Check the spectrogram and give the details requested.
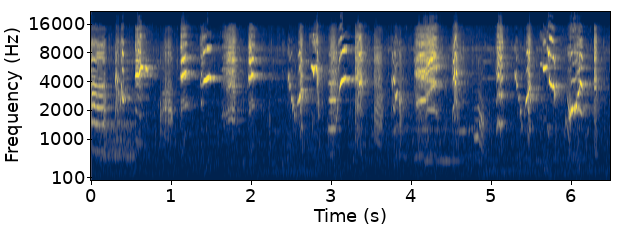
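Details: Wild starling in full song for bird-tutoring purposes: a fast medley of harsh squawks, sharp chips and brief whistled slurs, pouring out in uneven bursts throughout.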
